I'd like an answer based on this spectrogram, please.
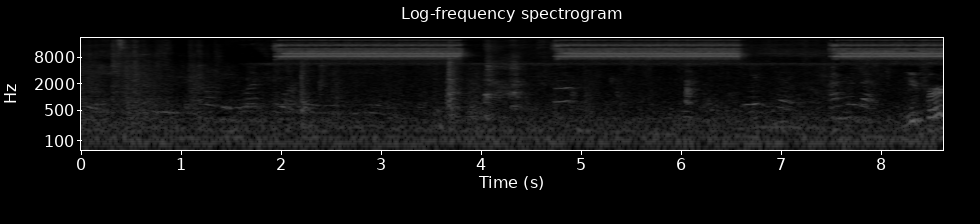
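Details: A Nebraska conehead, a cone-headed katydid heard in summertime, sings loud, high buzzes lasting about two seconds, separated by short pauses.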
